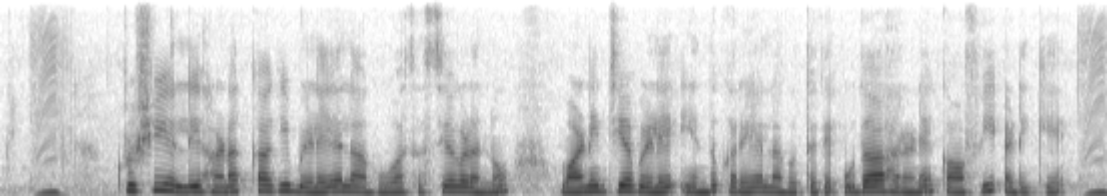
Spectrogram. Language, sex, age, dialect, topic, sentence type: Kannada, female, 31-35, Mysore Kannada, agriculture, statement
